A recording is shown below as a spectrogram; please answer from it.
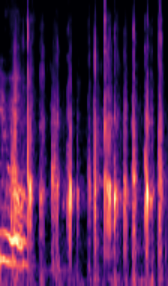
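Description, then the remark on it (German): Horse hooves clip-clop in a steady, even rhythm, fairly close and clear, with a short whinny at the very beginning. “Das passt ja super perfekt zum Ponyhof.”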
